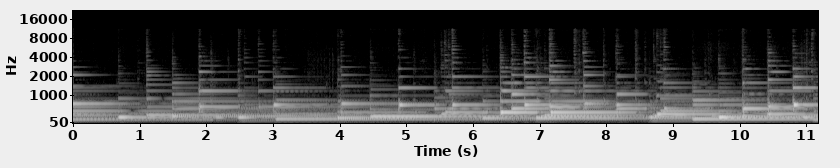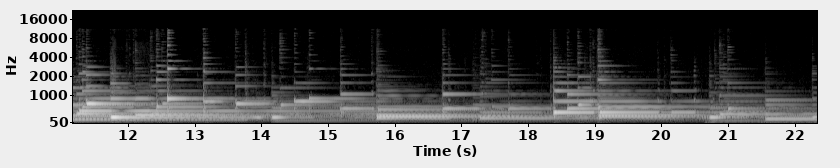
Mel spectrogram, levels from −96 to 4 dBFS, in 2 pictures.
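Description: No technical faults can be heard anywhere in the audio.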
